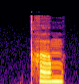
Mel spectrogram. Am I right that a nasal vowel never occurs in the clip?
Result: yes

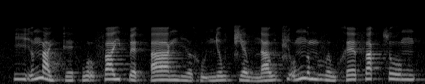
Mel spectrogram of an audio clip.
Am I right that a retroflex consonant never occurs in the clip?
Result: yes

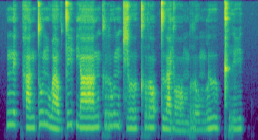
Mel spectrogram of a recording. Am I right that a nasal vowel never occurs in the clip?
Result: yes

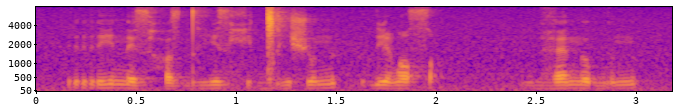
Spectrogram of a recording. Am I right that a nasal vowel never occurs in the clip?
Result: yes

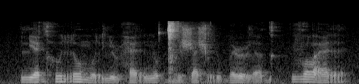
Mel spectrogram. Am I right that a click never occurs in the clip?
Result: no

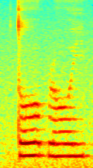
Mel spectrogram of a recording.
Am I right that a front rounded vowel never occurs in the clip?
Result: yes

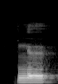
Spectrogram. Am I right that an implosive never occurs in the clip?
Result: yes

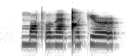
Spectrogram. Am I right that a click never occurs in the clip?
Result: no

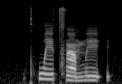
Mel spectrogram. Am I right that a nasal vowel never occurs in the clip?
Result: no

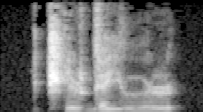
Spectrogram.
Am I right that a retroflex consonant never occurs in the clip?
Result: no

